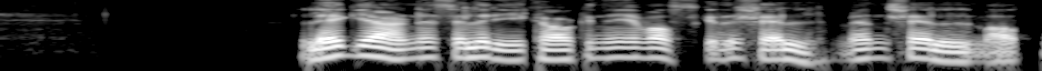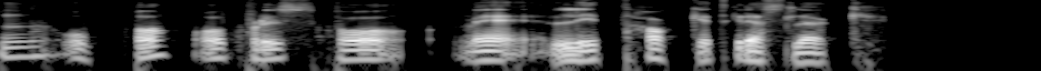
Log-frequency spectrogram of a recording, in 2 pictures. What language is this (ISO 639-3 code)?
nor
